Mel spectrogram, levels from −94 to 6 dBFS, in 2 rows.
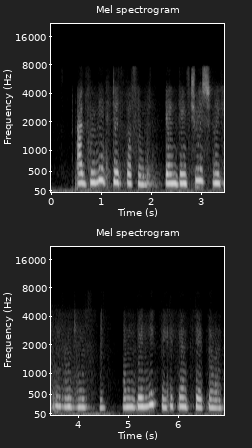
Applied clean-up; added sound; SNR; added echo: neural mask model DeepFilterNet 3.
